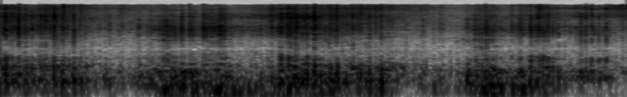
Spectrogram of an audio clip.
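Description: Long nails scratch and pinch a flat sheet of black synthetic stretch fabric with a shiny dotted pattern. The result is a continuous, rough, crinkly scratching with a low rubbing rumble and bright hissy rasps that swell and fade in waves.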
